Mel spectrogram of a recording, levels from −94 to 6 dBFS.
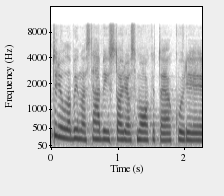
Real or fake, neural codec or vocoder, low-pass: fake; vocoder, 22.05 kHz, 80 mel bands, WaveNeXt; 9.9 kHz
